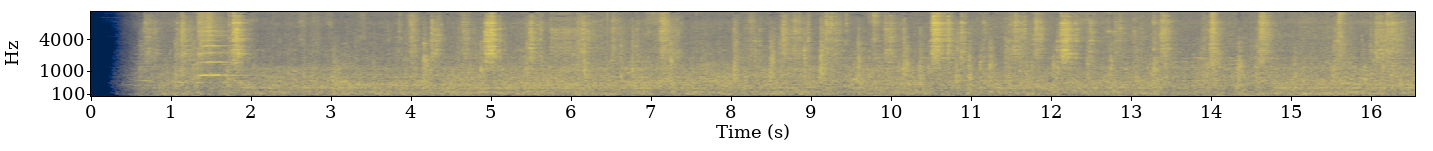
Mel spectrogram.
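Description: Narrow-gauge train running on its track, with a steady rumble and irregular clicks and knocks from the wheels on the rails. There is a short high tone about a second and a half in.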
